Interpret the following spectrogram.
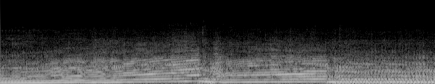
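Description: Motorcycle engine accelerating hard through the gears: its pitch climbs steadily, drops at an upshift about two seconds in, climbs again, then shifts once more after about three seconds and runs steady.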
